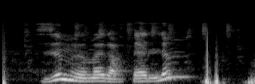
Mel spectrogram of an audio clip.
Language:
Kabyle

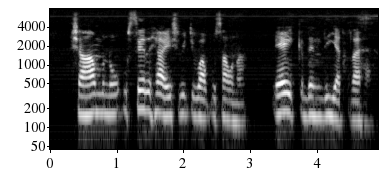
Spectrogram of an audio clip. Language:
Punjabi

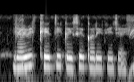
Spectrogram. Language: Bhojpuri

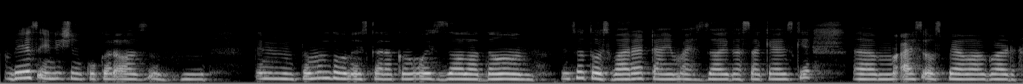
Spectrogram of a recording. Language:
Kashmiri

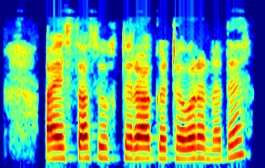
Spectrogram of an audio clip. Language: Pashto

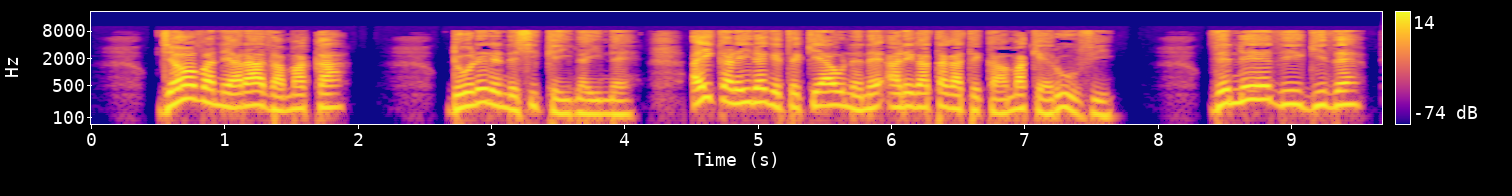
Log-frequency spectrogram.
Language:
Kikuyu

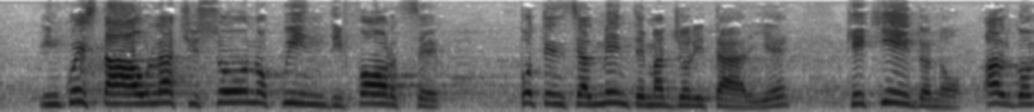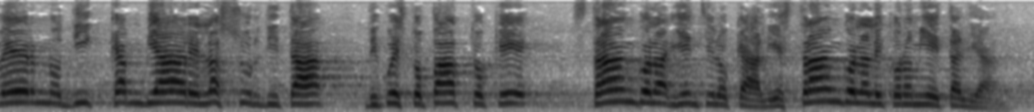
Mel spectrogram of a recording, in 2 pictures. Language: Italian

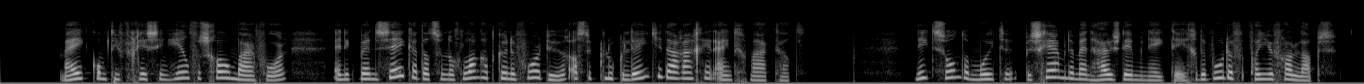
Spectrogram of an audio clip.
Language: Dutch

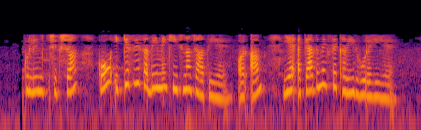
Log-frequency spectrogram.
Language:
Hindi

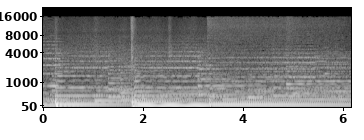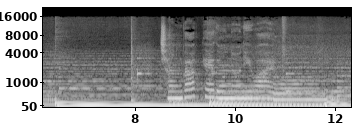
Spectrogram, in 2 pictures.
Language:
Korean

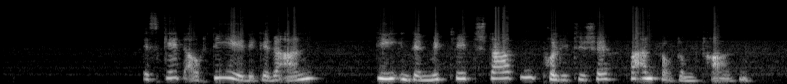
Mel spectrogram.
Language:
German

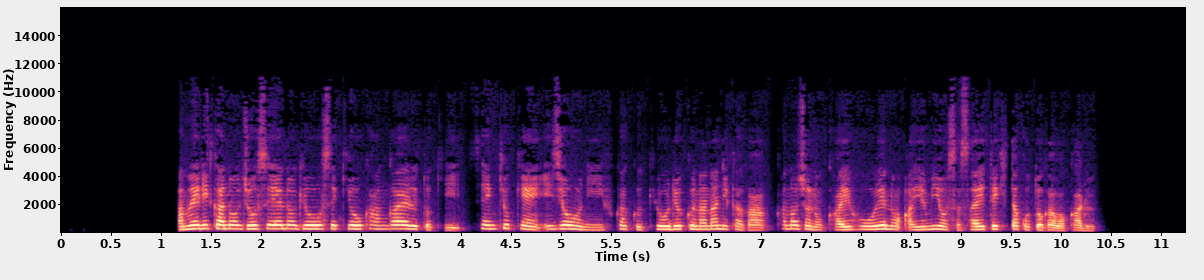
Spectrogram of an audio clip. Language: Japanese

